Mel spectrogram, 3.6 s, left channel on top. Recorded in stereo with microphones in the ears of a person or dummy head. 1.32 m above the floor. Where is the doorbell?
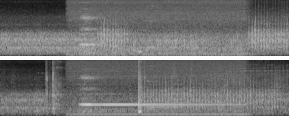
45° right (ahead or behind), 1.4 m.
